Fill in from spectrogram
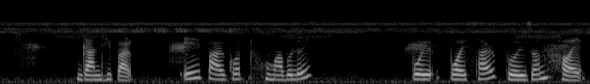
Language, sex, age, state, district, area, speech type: Assamese, female, 18-30, Assam, Lakhimpur, rural, spontaneous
